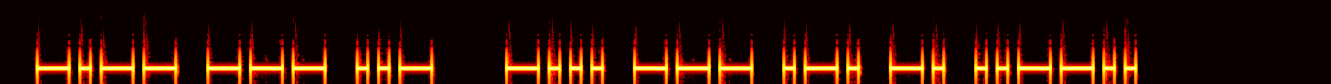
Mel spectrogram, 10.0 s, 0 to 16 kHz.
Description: Morse code, heard as a keyed tone, about 14 wpm, 700 Hz. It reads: YOU BORN?
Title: Sentences from Top 1000 Words 15wpm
